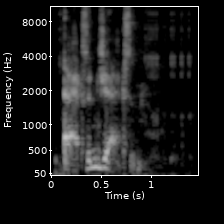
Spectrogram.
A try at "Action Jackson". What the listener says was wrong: Action, accent. You said accent.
